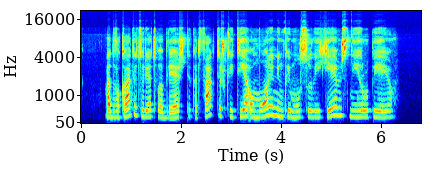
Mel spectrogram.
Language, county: Lithuanian, Telšiai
